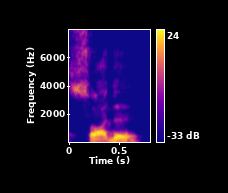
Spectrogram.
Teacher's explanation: دال ساکن ہے، اس میں کلکلہ خوب ظاہر کریں گے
